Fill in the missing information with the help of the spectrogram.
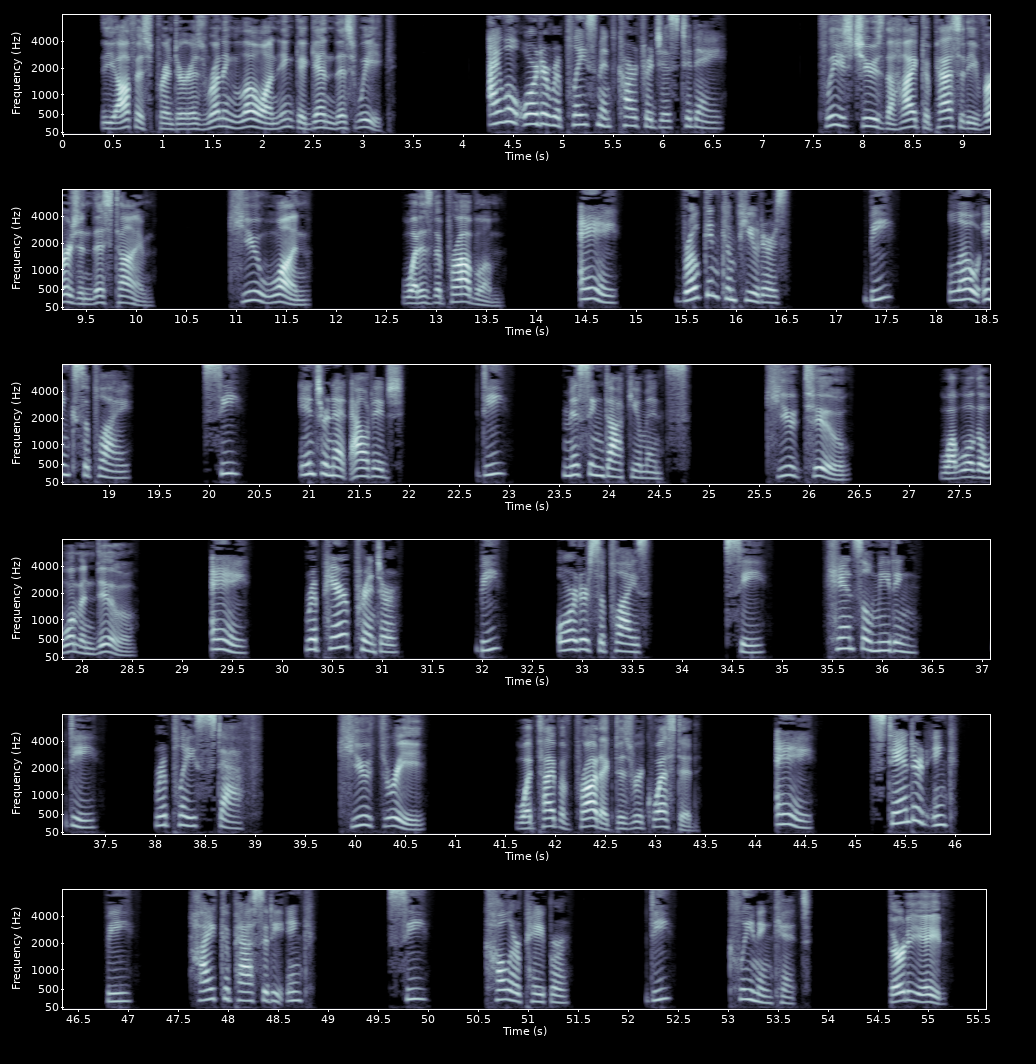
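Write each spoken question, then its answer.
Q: What is the problem?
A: B: Low ink supply.

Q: What will the woman do?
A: B: Order supplies.

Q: What type of product is requested?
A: B: High capacity ink.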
